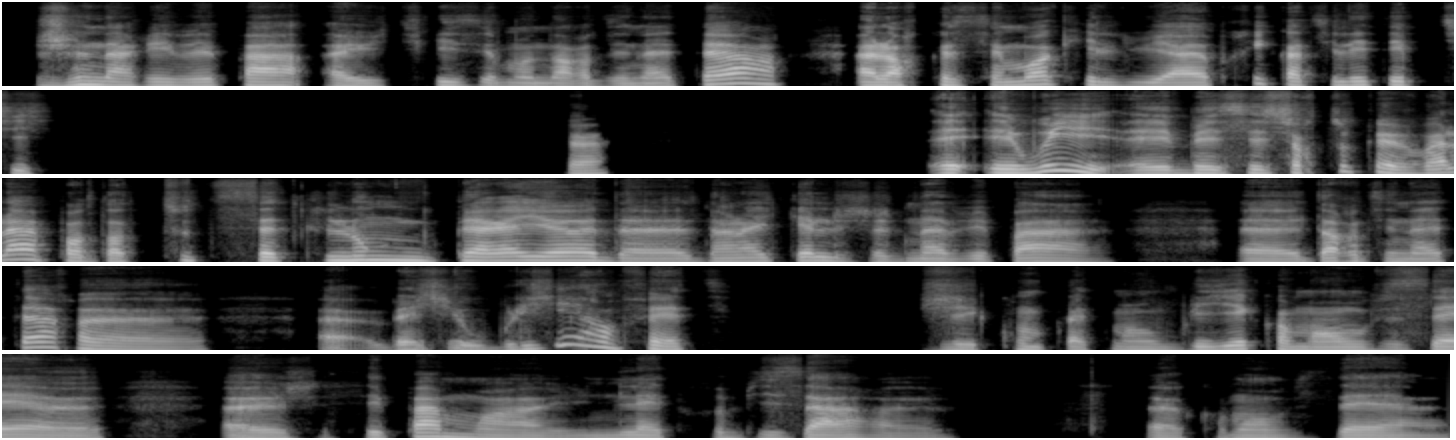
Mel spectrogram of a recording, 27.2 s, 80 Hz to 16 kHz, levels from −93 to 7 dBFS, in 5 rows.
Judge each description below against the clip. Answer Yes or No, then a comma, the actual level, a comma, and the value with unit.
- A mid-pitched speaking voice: No, low, 125 Hz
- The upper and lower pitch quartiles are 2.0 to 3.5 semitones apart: No, average, 4.6 semitones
